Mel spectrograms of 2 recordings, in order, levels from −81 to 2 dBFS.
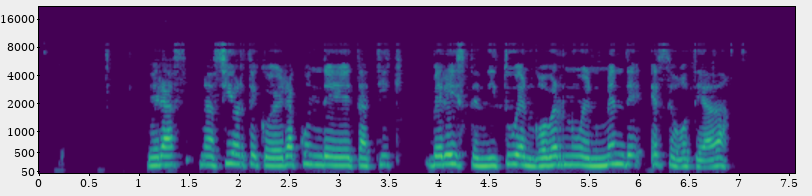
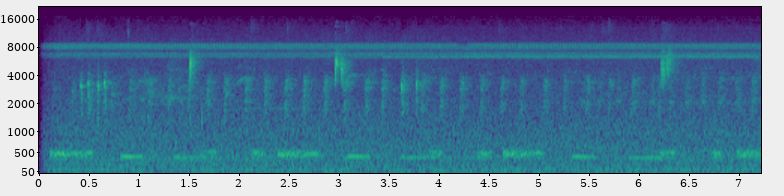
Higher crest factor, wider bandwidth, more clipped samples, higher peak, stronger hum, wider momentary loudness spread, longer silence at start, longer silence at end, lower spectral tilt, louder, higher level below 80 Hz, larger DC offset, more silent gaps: second, 14 dB vs 24 dB; second, 9.4 kHz vs 17.5 kHz; neither; second, -14 dBFS vs -6 dBFS; neither; about the same, 8 LU vs 7 LU; first, 1.1 s vs 0 s; first, 0.65 s vs 0 s; first, -5 dB/octave vs -1.5 dB/octave; about the same, -27 LUFS vs -27 LUFS; second, -72 dBFS vs -46 dBFS; neither; neither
